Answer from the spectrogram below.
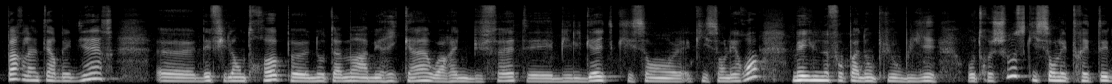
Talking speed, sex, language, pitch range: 165 wpm, female, French, 150-195 Hz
